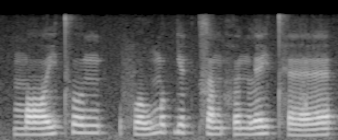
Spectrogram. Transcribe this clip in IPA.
mɔː˨˥jt̪ʰʊ˥ŋ | fo˨˥wmʊ˥k̚jɪ˥k̚ t͡sɐ˧ŋhɵ˧nle˥j t̪ʰɛː˨˧

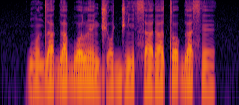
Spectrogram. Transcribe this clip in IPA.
ɡɔ̃˨da˧ɡa˦ bɔ˦lɛ̃˦˨d͡ʒɔ˨ d͡ʒĩ˨sa˨ɾa˧ tɔ˦ɡa˦˨sɛ̃˨

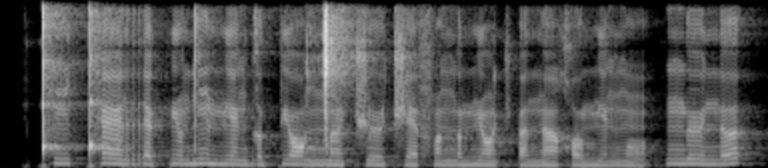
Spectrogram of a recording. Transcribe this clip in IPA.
ǃʰĩǃʰɛ̃rɛ pʲõdĩ mʲɛ̃ɡəpʲɔ ŋ͡ǀə̃ t͡ʃøt͡ʃɛ fɐ̃ŋɐmʲɔ̃t͡ʃʼɐ nɐ̃χomʲɛ̃ŋõ | ŋønə

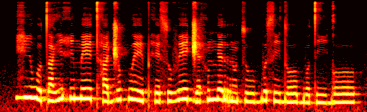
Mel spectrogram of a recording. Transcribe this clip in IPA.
ɣiː˦wo˨ta˨ɣi˦ hi˦meː˦tʰa˨ d͡ʒo˦kʷeː˦˨pʰe˨ su˨veː˦d͡ʒɛ˨hũ˦ ŋɛ˦rũ˨t͡suː˨ bʊ˦si˨ doː˨ bo˨tiː˨ɡoː˦

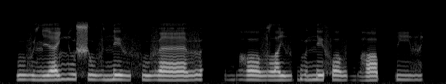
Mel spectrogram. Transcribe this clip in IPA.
uvlʲæʎu ʃuvnɪvfuv æv | bʱɔvlˠiv ɓunɪfɔv bʱɒpːiv

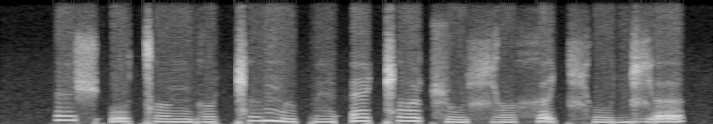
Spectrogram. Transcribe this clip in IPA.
ɛ̤˦ʃʔṵ˨ǀɤ˩ŋɡɤ˩ ǁə̤˦ mɯ˩pɛ̤˨ ʔɛ˥ǁɤ˦ʈ͡ʂu˩ ɕɤ˩xə̰˥t͡ɕʰu˩ d͡ʑə̰˦

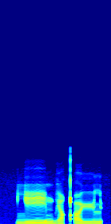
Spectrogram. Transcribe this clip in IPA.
ʎiː˧˥˧ mbe˩qʼyː˦˥l

